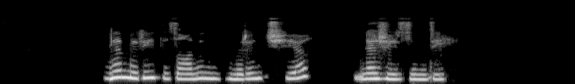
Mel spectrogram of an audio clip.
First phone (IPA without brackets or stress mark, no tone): n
